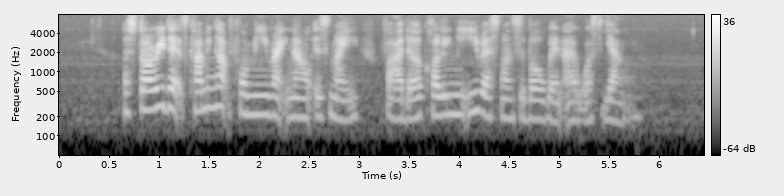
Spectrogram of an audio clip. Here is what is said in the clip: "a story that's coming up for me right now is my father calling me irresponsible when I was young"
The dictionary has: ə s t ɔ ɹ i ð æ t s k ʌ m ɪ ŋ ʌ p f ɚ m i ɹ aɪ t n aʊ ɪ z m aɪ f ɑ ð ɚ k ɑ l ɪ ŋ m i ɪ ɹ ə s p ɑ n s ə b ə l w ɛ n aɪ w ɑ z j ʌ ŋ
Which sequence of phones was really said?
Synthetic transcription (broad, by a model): ə s t ɔ ɹ i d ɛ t s k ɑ m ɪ ŋ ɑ p f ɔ m i ɹ aɪ t n aʊ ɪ s m aɪ f ɑ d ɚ k ɑ l ɪ ŋ m i ɪ ɹ ə s p ɑ n s ə b ə l w ɛ n aɪ w ɑ s j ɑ ŋ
